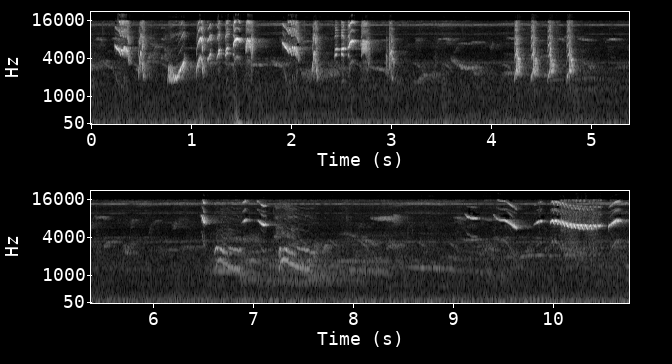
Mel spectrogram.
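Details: Orange-headed thrush with raja patah song: clusters of high sharp chips and rattles, then lower slurred whistles and thin high whistled phrases.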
